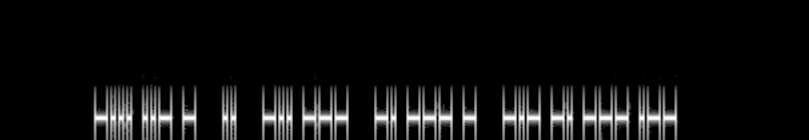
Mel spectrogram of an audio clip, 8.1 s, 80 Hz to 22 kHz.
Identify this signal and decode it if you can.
Morse code, heard as a keyed tone, about 30 wpm, 700 Hz. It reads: BUT I DO NOT KNOW
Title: Sets of 5 Words 30wpm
